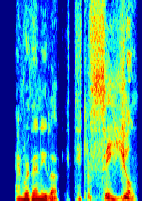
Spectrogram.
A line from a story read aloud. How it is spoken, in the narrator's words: she hissed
